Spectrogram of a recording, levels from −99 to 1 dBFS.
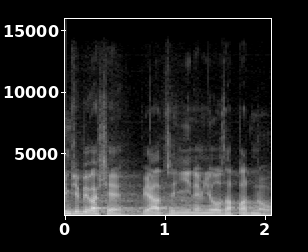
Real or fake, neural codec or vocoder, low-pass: real; none; 14.4 kHz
